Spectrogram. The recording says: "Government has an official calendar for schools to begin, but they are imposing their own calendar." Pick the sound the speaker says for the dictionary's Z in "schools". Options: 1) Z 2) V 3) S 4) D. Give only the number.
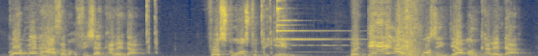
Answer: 3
